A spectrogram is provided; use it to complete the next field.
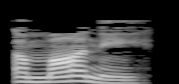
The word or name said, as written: emani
